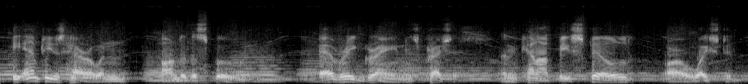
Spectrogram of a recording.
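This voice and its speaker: Male American narrator, very low and highly modulated, ominous and emphatic, for a vintage cautionary documentary. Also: lo-fi sound. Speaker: narrator of an educational film. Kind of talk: dramatic scripted 1960s documentary narration. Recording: vintage 1960s film soundtrack. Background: dramatic background music.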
